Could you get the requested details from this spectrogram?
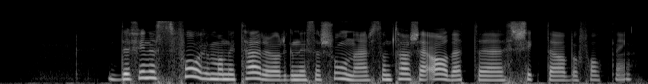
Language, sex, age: Norwegian, female, 26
